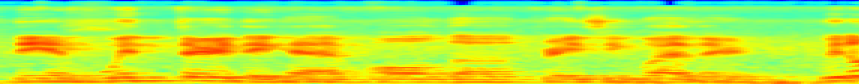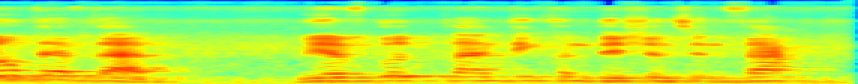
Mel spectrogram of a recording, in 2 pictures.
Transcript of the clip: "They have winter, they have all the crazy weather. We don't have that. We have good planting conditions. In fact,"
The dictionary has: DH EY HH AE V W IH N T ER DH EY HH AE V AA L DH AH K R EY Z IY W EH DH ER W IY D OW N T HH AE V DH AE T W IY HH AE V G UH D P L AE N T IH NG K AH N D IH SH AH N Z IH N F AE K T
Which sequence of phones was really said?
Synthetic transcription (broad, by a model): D EY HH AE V W IH N T ER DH EY HH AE V AA L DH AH K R EY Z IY W EH DH ER W IY D OW N T HH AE V DH AE T W IY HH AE V G UH D P L AE N T IH NG K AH N D IH SH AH N S IH N F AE K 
